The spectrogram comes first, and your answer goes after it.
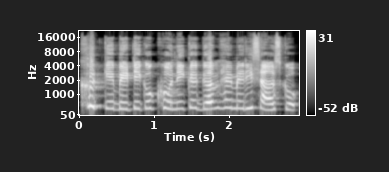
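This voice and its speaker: A woman doing a sobbing young mother, high and slow, pleading. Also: steady tone. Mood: tearful. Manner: scolding, then sobbing prayer. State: crying. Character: grieving young mother, harsh on the surface.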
